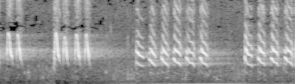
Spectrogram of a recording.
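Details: Long-tailed shrike master song used to train other birds: short bursts of quick, bright twittering notes, each burst of four to six notes separated by brief gaps.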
